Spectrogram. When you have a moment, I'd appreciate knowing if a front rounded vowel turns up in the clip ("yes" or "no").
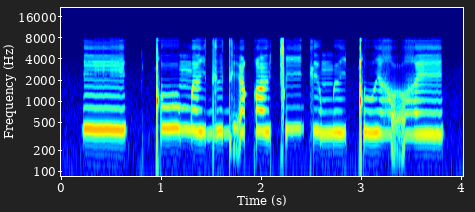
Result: yes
